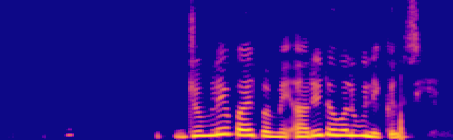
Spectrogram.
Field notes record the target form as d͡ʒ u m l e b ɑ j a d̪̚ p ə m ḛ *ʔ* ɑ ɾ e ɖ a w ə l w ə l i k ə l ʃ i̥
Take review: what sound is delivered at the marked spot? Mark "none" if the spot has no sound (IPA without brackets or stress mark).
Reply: ʔ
